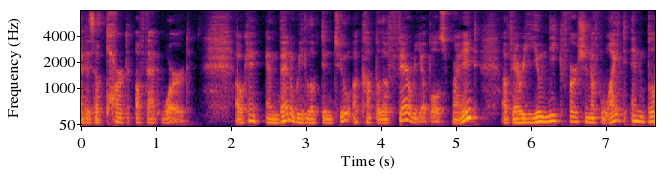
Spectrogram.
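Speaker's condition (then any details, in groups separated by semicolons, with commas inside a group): No condition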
